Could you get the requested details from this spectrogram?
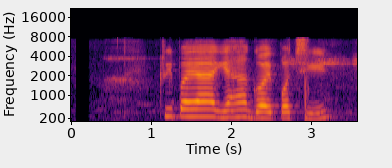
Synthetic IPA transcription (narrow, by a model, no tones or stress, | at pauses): kripajajaɦãɡʌepʌt͡sʰi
